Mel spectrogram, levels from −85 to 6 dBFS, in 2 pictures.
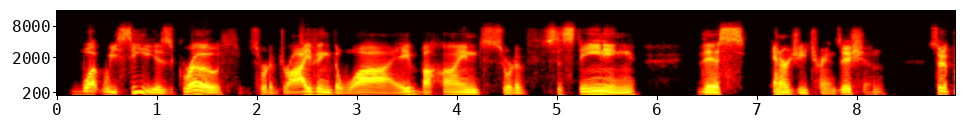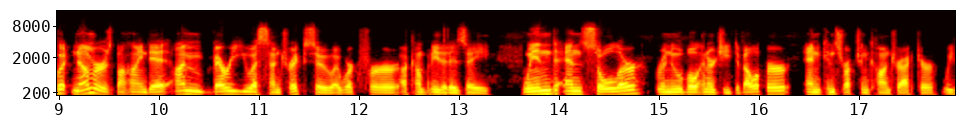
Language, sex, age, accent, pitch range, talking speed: English, male, 30-49, American, 110-140 Hz, 155 wpm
